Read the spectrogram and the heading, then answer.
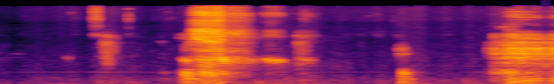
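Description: A dog gives a handful of short, breathy bursts, huffing snorts or sneezy barks, two of them louder and longer, with brief quiet gaps in between.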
